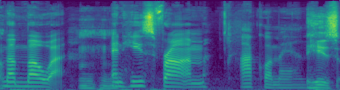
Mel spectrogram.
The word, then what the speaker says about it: Momoa: whole discussion got going because tell me the pronunciation of his name again Matt Jason Momoa Momoa and he's from Aquaman he's Aquaman he's from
